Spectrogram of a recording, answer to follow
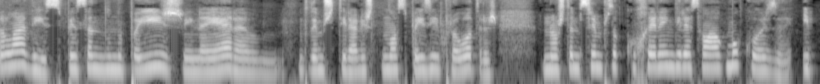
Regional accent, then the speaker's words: Porto, Portugal; now in Lisbon, Portugal; Quando eu mudei do Porto para Lisboa, eu senti uma diferença muito grande na maneira das pessoas se relacionarem.

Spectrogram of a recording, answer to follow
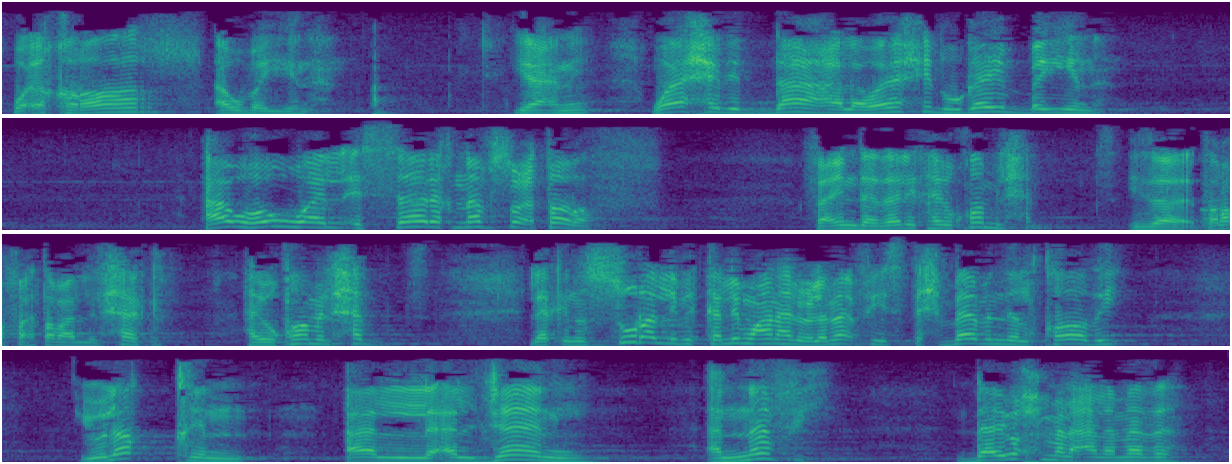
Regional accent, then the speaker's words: Egypt; زي ما المثل المشاع عندنا هنا كمصريين يقولوا

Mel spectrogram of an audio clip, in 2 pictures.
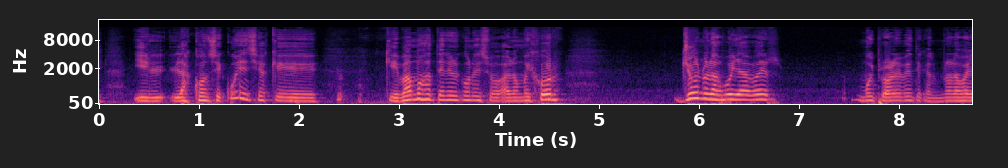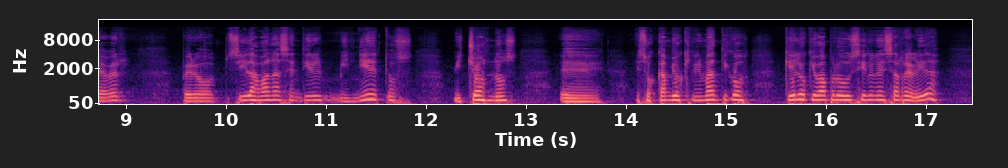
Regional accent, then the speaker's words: Mendoza, Argentina; porque más siendo mendocino

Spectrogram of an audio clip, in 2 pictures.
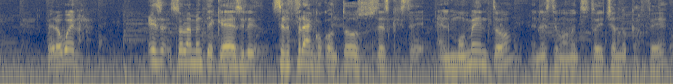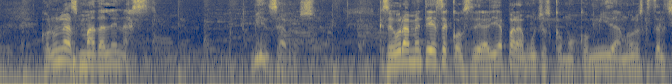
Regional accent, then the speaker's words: Mexico; la forma en que percibimos la pandemia nosotros como mexicanos

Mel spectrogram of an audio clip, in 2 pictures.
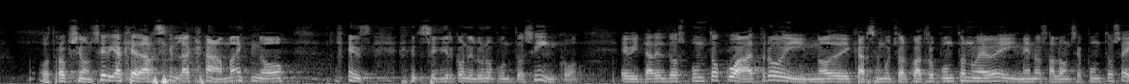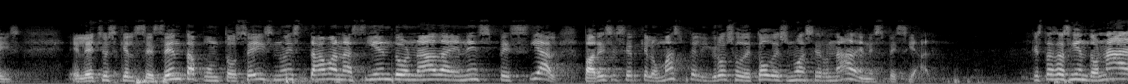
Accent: Urrao, Antioquia, Colombia; yo soy de Urrao, Antioquia.

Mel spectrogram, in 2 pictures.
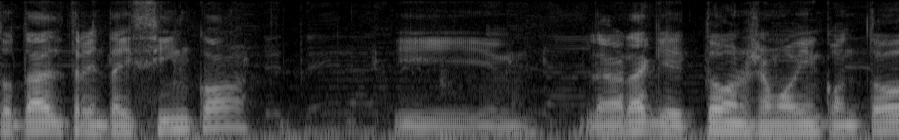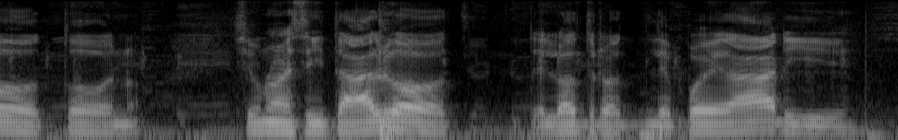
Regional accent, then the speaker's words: Acebal, Santa Fe, Argentina; Bueno, yo soy de Rosario Acebal

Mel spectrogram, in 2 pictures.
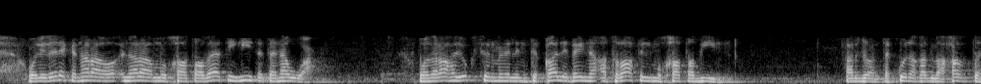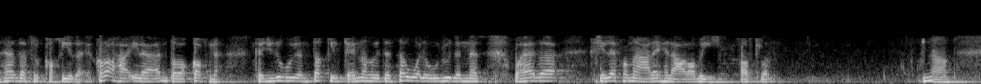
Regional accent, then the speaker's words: Egypt; وأحيانا أنت في عندنا في الذي عندنا في مصر

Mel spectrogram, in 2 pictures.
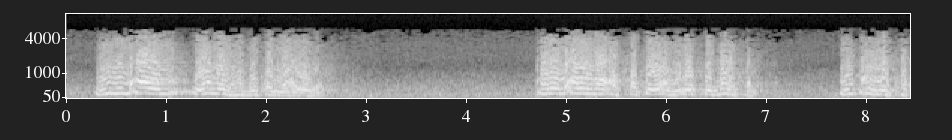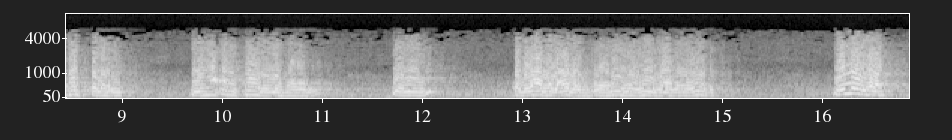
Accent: Syria; كما يقولون عندنا في سوريا

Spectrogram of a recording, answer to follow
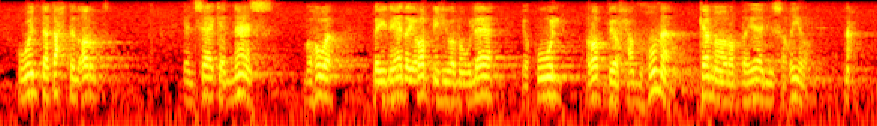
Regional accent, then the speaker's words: Egypt; وعندنا في مصر النخلة عند الفلاح دي حاجة كبيرة جدا

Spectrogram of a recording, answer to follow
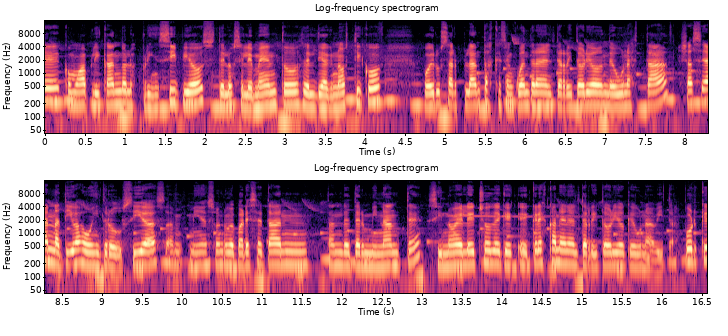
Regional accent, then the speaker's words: Buenos Aires, Argentina; trabajo con plantas. Hace varios años nací en Buenos Aires, en Argentina, muy alejada de las plantas. Me crié en la ciudad, en Capital Federal. En mi casa no había jardín.

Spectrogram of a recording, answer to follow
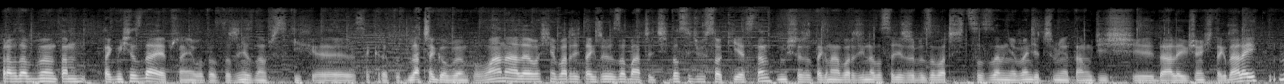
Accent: Kraków, Lesser Poland, Poland; z Krakowa, mam 19 lat

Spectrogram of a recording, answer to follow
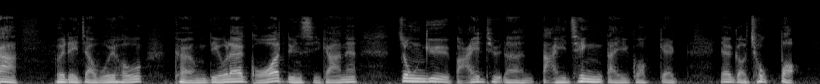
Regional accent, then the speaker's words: China; 呢个我哋中国人睇起上嚟

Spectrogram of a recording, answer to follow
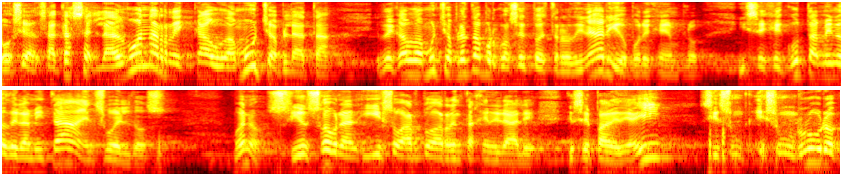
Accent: Uruguay; que eso nos desvela a todos los que tenemos conciencia como uruguayos nos desvela

